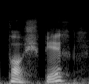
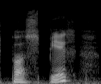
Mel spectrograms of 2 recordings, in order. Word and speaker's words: pośpiech: Oczywiście dodajmy jeszcze trzeci wyraz, pośpiech, bo tu nie może być pospiech, chociaż jako ciekawostkę możemy powiedzieć, że dawno, dawno temu wymawiano bardzo tak przesadnie pospiech. Dziś to już tylko pośpiech.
